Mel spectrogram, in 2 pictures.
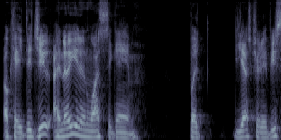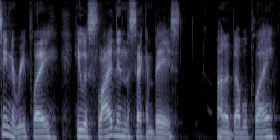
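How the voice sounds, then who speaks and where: A man co-hosting a sports podcast, bantering casually in an excitable, boastful, slangy way. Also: mid-range voice, moderate pace. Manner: excitable, whooping, slangy Yankees-fan boasting.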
